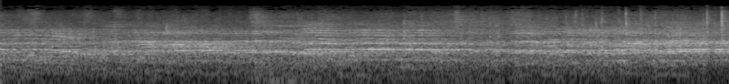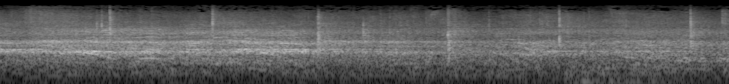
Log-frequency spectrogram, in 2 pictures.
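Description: A crowd in a large echoing arena murmurs and cheers steadily.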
